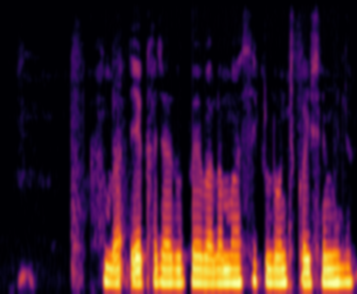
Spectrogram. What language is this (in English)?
Bhojpuri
